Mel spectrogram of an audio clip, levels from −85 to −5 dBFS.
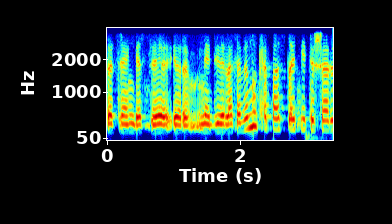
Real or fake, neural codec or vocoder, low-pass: real; none; 3.6 kHz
